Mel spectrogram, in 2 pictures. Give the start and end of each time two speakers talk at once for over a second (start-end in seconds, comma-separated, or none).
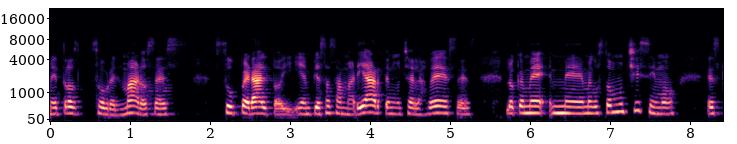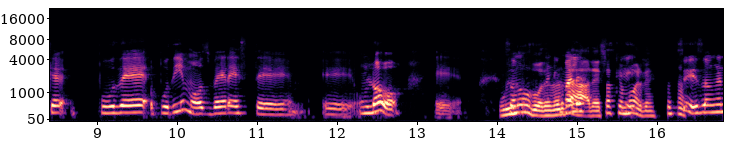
14.1-15.8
